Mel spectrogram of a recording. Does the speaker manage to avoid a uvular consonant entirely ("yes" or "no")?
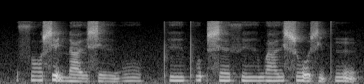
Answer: yes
